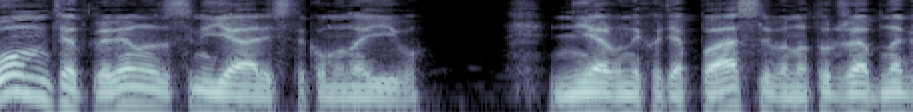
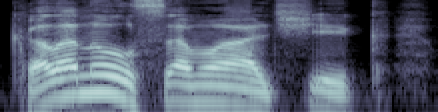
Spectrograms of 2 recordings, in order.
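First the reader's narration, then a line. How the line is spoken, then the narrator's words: Thug laughing gleefully. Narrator (Russian): урка радостно засмеялся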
